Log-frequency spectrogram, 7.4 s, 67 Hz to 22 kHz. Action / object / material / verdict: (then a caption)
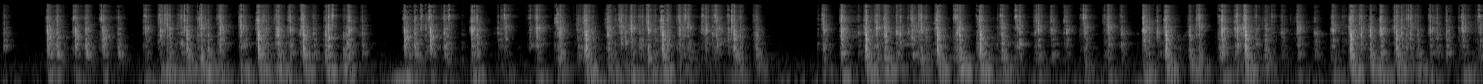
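tap / plastic mechanical keyboard / plastic / none. Fingertips of both hands type fast on the keycaps of a black plastic full-size Razer BlackWidow mechanical keyboard with clicky green switches, an RGB backlight and a hollow case resting on a desk mat. A rapid, continuous stream of sharp, bright clicks is heard, with brief pauses near 2 and 4 seconds. Each keystroke dies away almost instantly.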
